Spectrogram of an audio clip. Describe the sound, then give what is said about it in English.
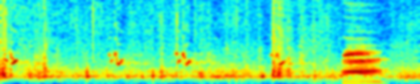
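Horse hooves clop unevenly and slow to a stop as a great white stallion is drawn to a halt at the rear of a small hotel in the moonlight, over a faint background, followed near the end by a short, rising, whinny-like cry. “the masked rider of the plains drew his great white stallion to a halt at the rear of the small hotel”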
